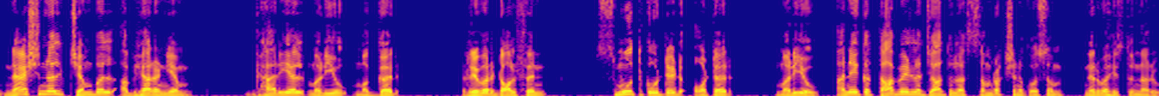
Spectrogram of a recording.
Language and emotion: Telugu, neutral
